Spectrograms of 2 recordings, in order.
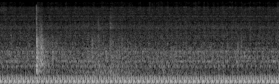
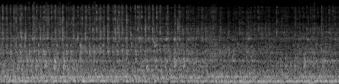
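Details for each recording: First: Vintage belt-driven rotary vane vacuum pump for a neon bench, first start on old oil, belt slightly loose: fast, regular wet chugging and gurgle over low motor drone; owner unsure if normal, plans warm-up then oil drain and flush. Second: Rotary vane vacuum pump, retrofitted with KF25 fittings and overfilled with oil, evacuating a neon bombarding manifold: steady low hum with a soft churning rhythm, no knocks or rattles; running normally under load.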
